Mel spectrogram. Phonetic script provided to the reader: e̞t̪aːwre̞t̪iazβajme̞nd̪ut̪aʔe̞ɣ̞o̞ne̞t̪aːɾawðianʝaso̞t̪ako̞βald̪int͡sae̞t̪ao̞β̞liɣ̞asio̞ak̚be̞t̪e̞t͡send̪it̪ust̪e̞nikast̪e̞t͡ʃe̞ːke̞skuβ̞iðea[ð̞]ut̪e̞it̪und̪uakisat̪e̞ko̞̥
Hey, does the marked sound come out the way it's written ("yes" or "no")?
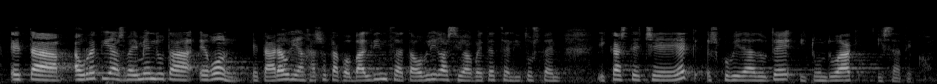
yes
